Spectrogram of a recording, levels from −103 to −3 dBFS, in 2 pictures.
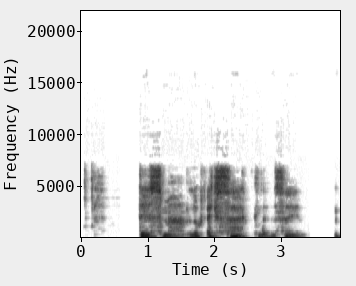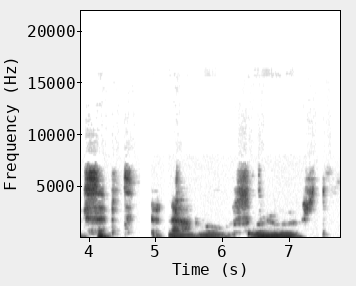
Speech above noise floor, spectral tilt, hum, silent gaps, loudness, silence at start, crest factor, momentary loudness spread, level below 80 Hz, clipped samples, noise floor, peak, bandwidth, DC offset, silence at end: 20 dB; -3.5 dB/octave; none; 0.58-0.85 s, 3.42-3.79 s, 4.76-4.93 s; -24 LUFS; 0.05 s; 22 dB; 20 LU; -56 dBFS; under 0.1%; -45 dBFS; -4 dBFS; 7.4 kHz; under 0.1%; 0.4 s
